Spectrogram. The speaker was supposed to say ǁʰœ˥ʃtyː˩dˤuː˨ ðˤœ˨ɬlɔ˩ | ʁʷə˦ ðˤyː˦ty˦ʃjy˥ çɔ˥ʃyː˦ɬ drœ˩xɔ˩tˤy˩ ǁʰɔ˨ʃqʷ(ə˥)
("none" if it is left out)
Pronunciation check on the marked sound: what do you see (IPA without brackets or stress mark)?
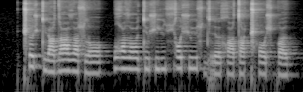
ə˩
